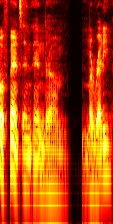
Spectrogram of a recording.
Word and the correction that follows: Moretto: Oh, am I getting the name wrong? Moretto. Not Moretti. Sorry.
